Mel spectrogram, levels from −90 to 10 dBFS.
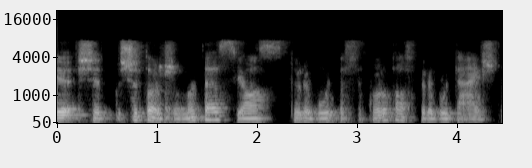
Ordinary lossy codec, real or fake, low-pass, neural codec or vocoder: AAC, 48 kbps; real; 7.2 kHz; none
